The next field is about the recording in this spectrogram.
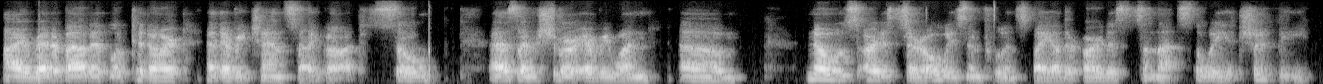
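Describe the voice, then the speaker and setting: A woman born in Hungary, an artist guest answering radio interview questions in a measured, thoughtful way. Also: low-pitched, vocal fry. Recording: roomy, distant from the mic.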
